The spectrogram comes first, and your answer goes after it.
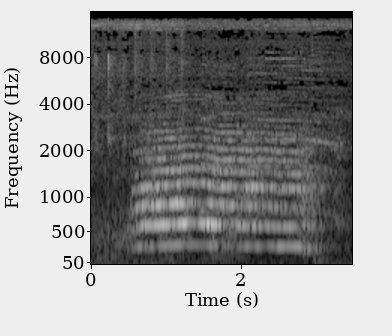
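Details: A large bull nicknamed Si Plonco, described as a monster, being led out of its pen at Kelonthong Farm in Indonesia; one long, steady, deep moo with strong harmonics lasting about two and a half seconds, faint background noise.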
